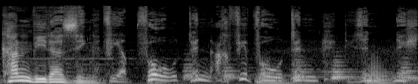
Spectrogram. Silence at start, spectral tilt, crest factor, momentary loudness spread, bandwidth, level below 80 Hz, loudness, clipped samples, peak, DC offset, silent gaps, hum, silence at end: 0 s; -5 dB/octave; 18 dB; 12 LU; 17 kHz; -40 dBFS; -23 LUFS; under 0.1%; -4 dBFS; under 0.1%; none; none; 0 s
